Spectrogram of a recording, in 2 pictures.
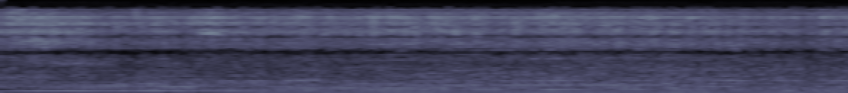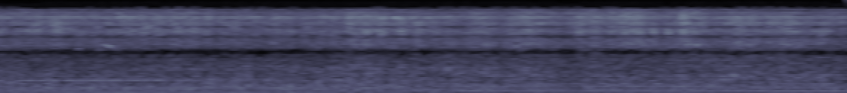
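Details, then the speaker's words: GMC Envoy test drive at operating temperature after a transmission pan cleaning, new gasket and fresh fluid: the engine note rises and falls smoothly through the shifts with no gear whine, and engagement into reverse and drive has no bang. "As you can see, she's shifting perfect now. No quieter, no gear whining, which was the key."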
